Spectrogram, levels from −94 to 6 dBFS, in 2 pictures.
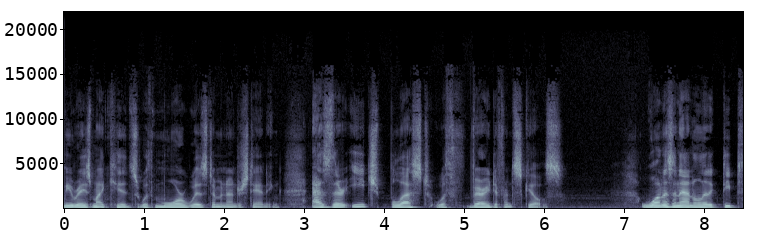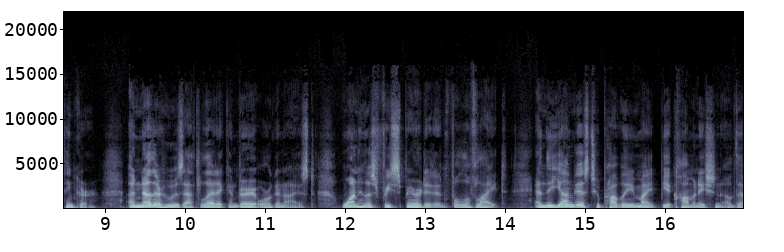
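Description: No technical faults are audible anywhere in this recording.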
